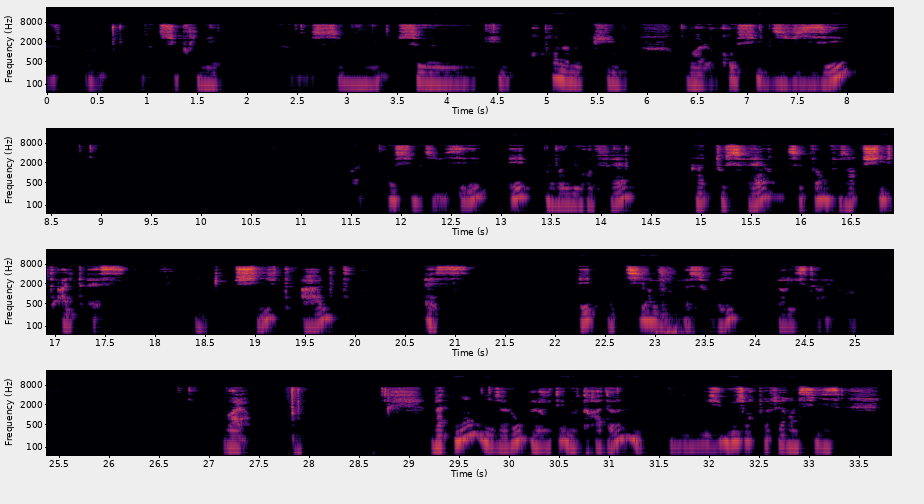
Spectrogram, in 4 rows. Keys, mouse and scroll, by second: 0.7 Tab, 1.6 x, 3.2 shift+a, 5.6-7.5 drag, 7.1 Tab, 7.5 w, 11.7-13.6 drag, 13.6 Tab, 26.8-28.7 drag, 29.7-31.7 drag.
